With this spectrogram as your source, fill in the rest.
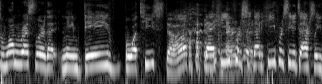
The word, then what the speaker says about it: Bautista: Some people know Dave Bautista as Batista. Right. Bautista. How do you pronounce it? Batista. Oh, okay. Batista.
